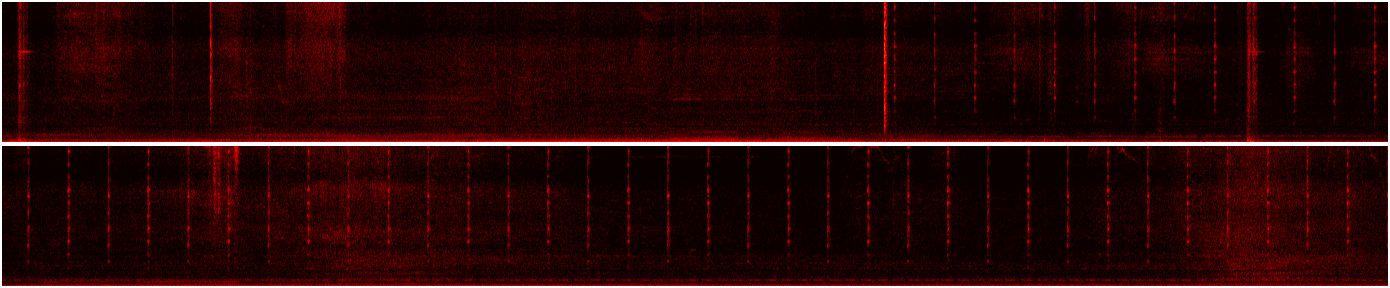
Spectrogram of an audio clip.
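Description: A car engine hums steadily from inside the car, louder while driving and quieter while idling.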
